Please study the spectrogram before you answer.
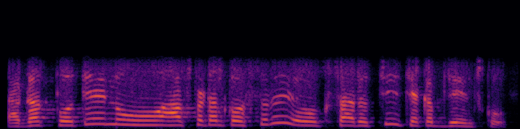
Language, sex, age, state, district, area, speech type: Telugu, female, 60+, Telangana, Hyderabad, urban, conversation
